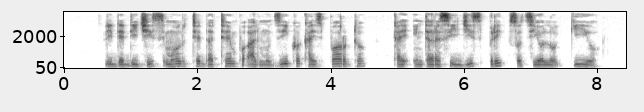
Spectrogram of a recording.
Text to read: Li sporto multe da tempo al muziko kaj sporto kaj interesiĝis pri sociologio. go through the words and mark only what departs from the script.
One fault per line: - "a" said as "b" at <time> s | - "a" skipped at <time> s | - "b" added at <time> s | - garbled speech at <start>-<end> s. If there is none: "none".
- "sporto" said as "dediĉis" at 0.8 s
